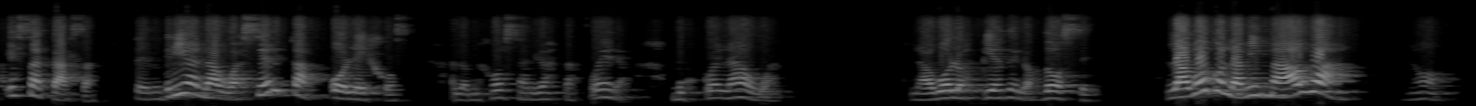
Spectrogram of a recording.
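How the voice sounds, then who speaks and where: Woman preacher, expressive, repeats for emphasis; echoey church hall. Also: mid-range voice. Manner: expressive, acts out quotes, repeats phrases for emphasis. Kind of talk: sermon.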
